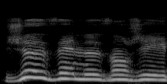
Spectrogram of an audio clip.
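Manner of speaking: grogné lentement, plus fort; grognement. Acted. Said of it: "grogne le bûcheron". (le bûcheron grogne sa vengeance)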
